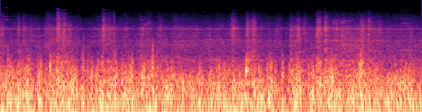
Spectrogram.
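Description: Passenger train running on the rails: a steady rumble of the wheels with irregular clicks and knocks from the track.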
